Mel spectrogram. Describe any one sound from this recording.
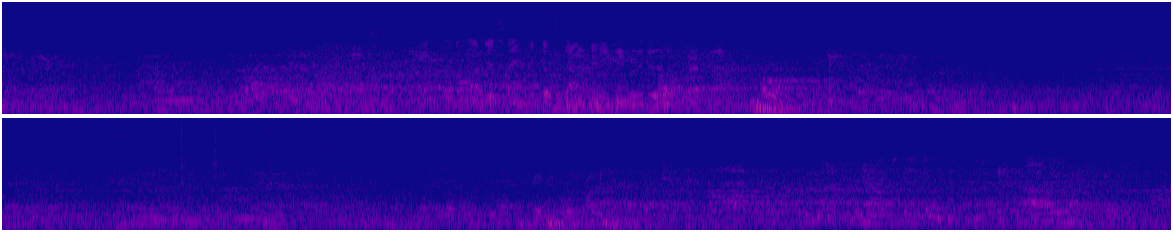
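Distant voices murmur and echo through a large hall.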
